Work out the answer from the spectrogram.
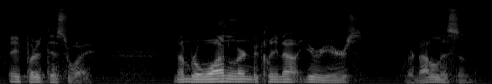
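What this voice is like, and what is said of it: Strained, hoarse-sounding voice. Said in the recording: “my voice is bad”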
